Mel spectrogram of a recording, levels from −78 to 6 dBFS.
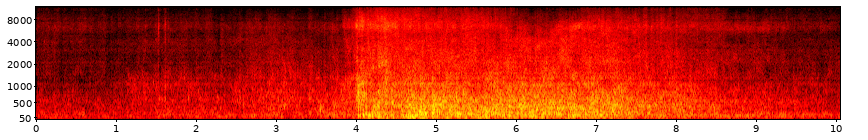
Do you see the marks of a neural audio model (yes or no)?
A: yes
